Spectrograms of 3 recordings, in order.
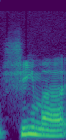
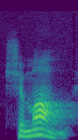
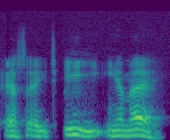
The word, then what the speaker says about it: Shema: called the Shema now it looks like Shima in in English but it's not Shima it's Shema sh well it's spelled s in English s-h-e-m-a but it's it's pronounced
